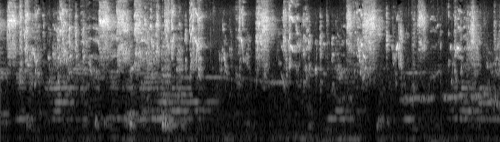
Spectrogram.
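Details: Several finches feeding and chirping together, dense high twittering bursts overlapping almost without pause, swelling and fading in waves over six seconds.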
